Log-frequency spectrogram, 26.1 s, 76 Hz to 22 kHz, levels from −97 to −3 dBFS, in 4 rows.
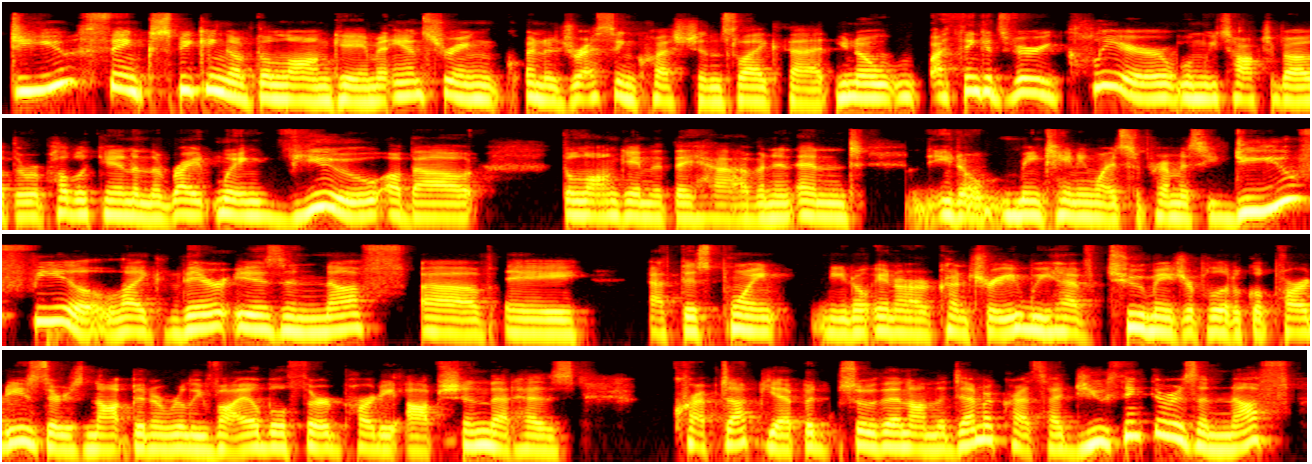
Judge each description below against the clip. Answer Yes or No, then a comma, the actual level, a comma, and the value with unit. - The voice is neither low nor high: Yes, medium, 160 Hz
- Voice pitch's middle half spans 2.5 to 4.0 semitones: Yes, average, 3.4 semitones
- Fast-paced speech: Yes, fast, 225 wpm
